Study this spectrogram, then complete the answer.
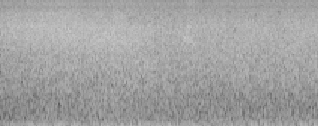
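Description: Harvalem waterfall in Goa pours heavily, giving a steady, loud, broadband rush of falling water that runs unbroken from start to finish with no voices.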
